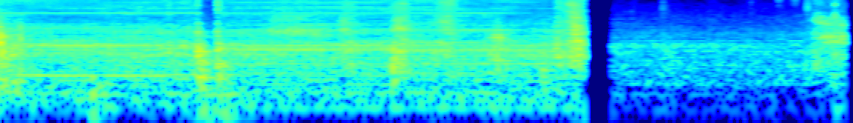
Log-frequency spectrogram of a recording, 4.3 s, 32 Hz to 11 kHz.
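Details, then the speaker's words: 2008 Toyota FJ Cruiser rear wiper motor, newly fitted genuine Toyota replacement for an old motor that made a terrible noise: quiet, even electric whir that sweeps and stops cleanly with no grinding, clicking or straining; normal operation. "motor, and as you can hear, it's obviously not making that terrible noise. It's super quiet and smooth, which is exactly what I was looking for."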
